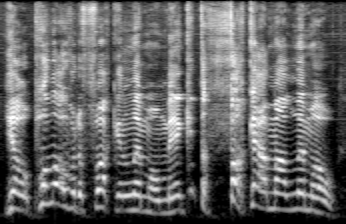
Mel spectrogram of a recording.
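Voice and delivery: furious retold outburst; spazzing out. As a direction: act out a man losing it. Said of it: "Bill starts spazzing out".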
